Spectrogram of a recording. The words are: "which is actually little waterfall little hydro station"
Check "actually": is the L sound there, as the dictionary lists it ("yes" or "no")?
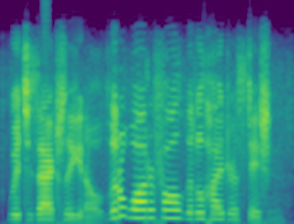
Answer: no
